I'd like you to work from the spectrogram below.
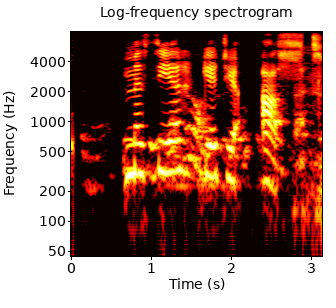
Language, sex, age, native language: Icelandic, female, 8, Icelandic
